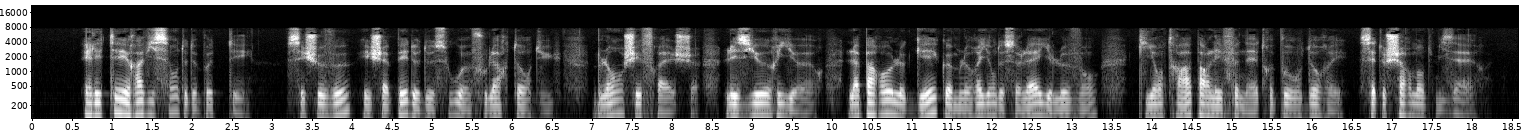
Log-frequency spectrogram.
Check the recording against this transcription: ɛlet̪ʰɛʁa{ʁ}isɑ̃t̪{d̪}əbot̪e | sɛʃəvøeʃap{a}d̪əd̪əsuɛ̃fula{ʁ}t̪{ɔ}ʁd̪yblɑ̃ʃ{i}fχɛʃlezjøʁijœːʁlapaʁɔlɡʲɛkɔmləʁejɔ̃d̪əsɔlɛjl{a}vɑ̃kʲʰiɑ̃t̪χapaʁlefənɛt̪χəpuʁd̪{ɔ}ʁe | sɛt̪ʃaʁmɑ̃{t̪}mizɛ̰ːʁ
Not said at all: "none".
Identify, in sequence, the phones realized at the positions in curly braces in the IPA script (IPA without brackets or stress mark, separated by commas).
v, d̪, ɛ, ʁ, ɔ, e, ə, ɔ, t̪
